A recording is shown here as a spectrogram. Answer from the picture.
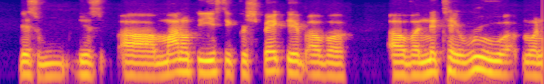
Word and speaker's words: Neteru: yeah, You're supposed to roll your R's when you say Neteru. you right. Okay. Neteru.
